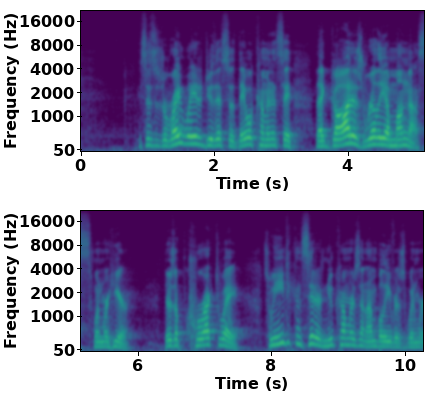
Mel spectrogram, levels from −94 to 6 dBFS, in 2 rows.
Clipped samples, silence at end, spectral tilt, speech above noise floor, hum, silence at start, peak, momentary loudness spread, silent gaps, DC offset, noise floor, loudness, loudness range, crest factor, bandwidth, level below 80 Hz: under 0.1%; 0 s; -6 dB/octave; 38 dB; none; 0.85 s; -8 dBFS; 13 LU; none; under 0.1%; -67 dBFS; -29 LUFS; 7 LU; 22 dB; 16.5 kHz; -66 dBFS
